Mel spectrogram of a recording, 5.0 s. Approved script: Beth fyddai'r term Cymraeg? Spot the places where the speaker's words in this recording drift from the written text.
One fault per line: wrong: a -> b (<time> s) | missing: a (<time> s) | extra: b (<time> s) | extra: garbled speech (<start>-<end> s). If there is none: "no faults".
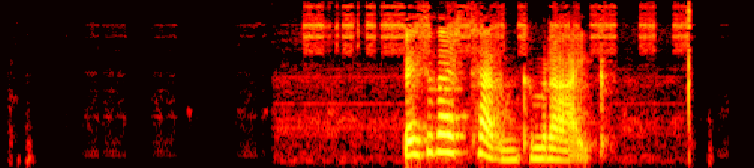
no faults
